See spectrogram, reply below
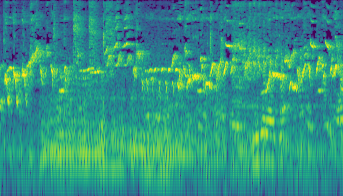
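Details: During a first training bout against a neighbouring shama, a one-year-old White-rumped shama delivers loud, varied whistled and chattering phrases, overlapping with the rival, while a low human voice murmurs briefly in the first seconds.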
